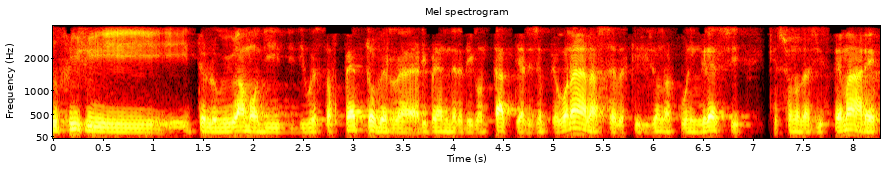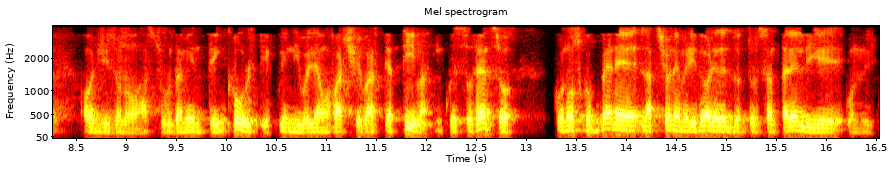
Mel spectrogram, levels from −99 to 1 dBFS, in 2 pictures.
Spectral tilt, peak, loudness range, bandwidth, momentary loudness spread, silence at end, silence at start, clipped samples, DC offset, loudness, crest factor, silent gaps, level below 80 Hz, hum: -11 dB/octave; 0 dBFS; 4 LU; 4 kHz; 11 LU; 0.1 s; 0 s; under 0.1%; under 0.1%; -16 LUFS; 16 dB; none; -52 dBFS; none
